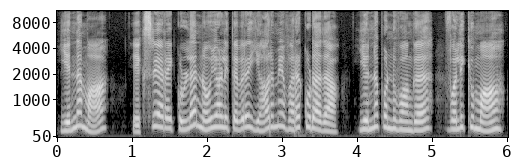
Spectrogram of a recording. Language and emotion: Tamil, fearful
